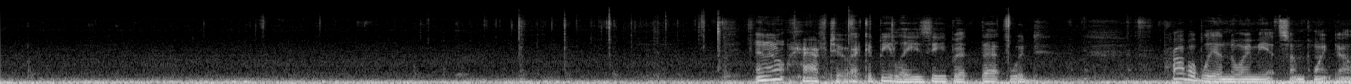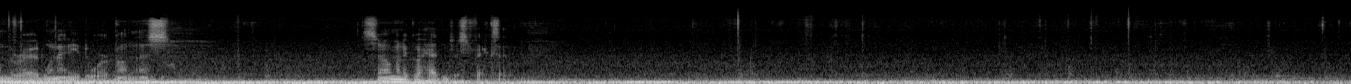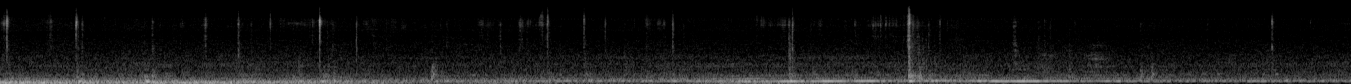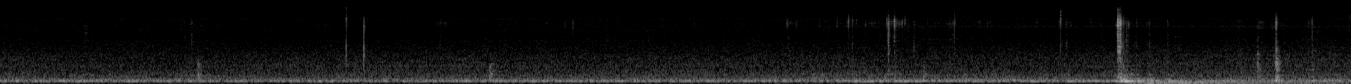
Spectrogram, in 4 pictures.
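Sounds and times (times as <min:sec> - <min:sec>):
low vehicle engine rumble: 0:00.0 - 0:54.0
wires rustling and clicking: 0:01.9 - 0:16.2, 0:20.2 - 0:39.8, 0:48.3 - 0:54.0.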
